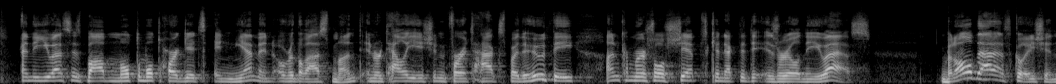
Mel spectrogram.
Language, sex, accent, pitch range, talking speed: English, male, American, 140-180 Hz, 185 wpm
